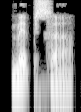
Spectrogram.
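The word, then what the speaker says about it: MPSR: the multi-purpose support room MPs are pronounced mipzor backroom flight controllers are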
